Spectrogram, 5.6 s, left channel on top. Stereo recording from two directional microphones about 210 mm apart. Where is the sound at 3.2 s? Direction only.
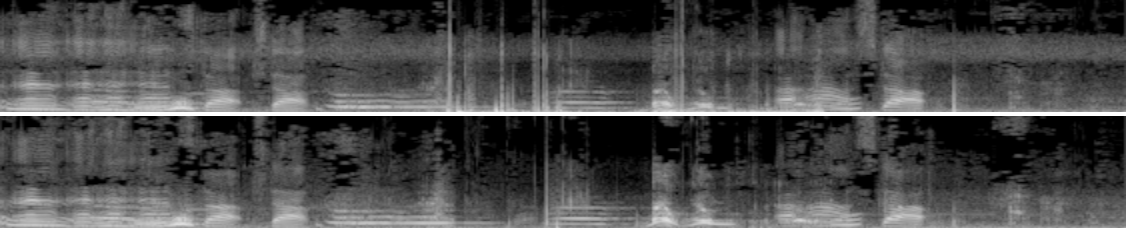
20° right (ahead or behind).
